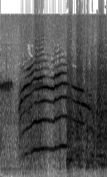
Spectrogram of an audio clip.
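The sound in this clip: A cat yowls: a brief high note, then a long, drawn-out wavering cry lasting about a second, which breaks into a rougher, harsher tail. Loud and alone, with no talk.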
